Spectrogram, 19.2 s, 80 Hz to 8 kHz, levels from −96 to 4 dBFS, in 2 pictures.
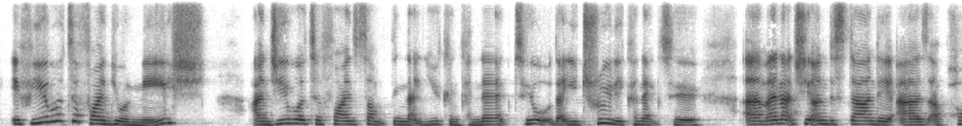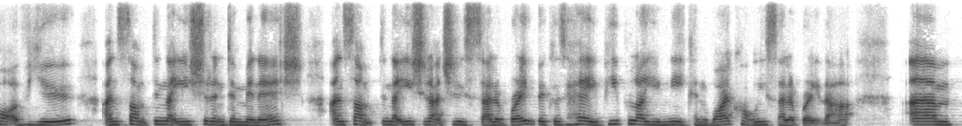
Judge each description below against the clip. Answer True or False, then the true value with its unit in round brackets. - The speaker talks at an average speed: True (185 wpm)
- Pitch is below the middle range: False (195 Hz)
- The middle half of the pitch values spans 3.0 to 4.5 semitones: True (3.3 semitones)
